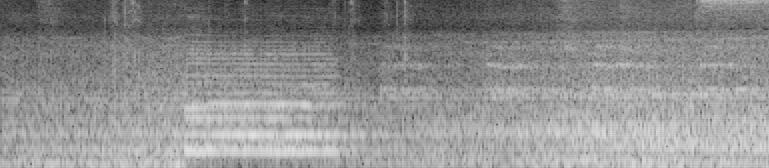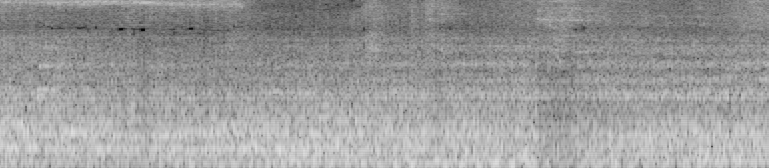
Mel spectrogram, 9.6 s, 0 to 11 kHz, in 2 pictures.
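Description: NJ Transit PL42AC diesel locomotive blows its horn once for about a second as it approaches, then runs past close by hauling its passenger coaches, with the loud rumble of the engine and wheels on the rails and a brief high wheel squeal midway.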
